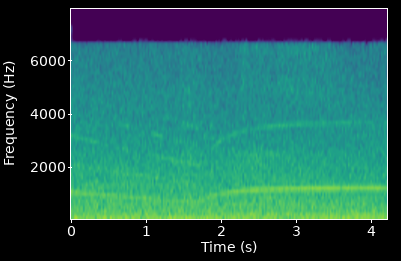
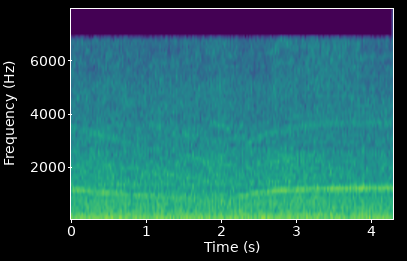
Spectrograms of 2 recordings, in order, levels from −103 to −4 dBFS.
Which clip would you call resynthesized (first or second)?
second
